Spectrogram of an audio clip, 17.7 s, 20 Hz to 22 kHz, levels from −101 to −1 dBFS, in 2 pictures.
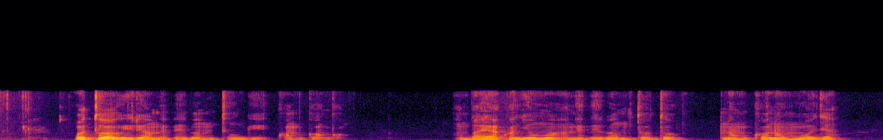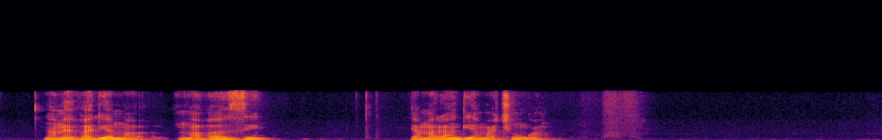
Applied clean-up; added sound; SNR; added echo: none; none; none; none.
